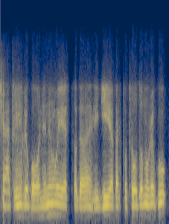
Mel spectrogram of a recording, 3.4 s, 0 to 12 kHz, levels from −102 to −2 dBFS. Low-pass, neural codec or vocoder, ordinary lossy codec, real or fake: 7.2 kHz; codec, 16 kHz, 0.5 kbps, FunCodec, trained on Chinese and English, 25 frames a second; Opus, 16 kbps; fake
